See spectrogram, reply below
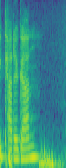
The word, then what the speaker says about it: Cadogan: Also hier ist mal kurz die korrekte Aussprache. – I don't really know because it's a name, but I would say Cadogan. – Ja, also so wird es ausgesprochen.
